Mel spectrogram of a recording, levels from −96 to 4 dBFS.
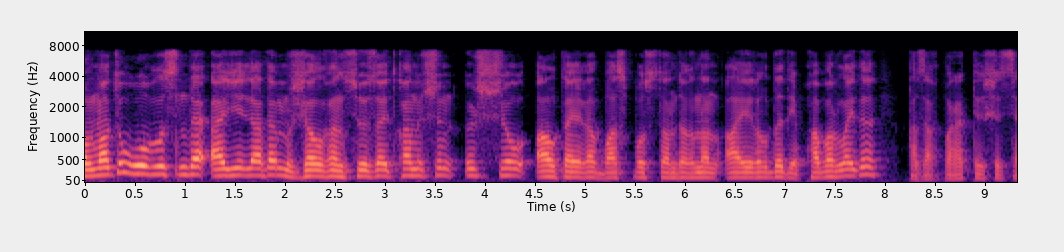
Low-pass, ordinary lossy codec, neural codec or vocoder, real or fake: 7.2 kHz; none; codec, 16 kHz, 2 kbps, FunCodec, trained on LibriTTS, 25 frames a second; fake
